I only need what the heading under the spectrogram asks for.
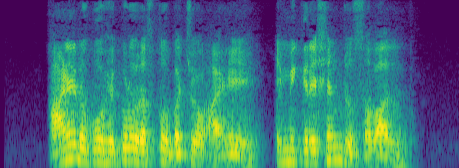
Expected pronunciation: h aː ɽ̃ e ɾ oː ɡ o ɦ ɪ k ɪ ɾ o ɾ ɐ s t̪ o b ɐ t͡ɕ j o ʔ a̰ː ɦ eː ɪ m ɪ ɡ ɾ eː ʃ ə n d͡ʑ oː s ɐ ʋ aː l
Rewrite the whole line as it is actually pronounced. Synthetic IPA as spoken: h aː ɽ̃ e ɾ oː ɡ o ɦ ɪ k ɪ ɽ o ɾ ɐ s t̪ o b ɐ t͡ɕ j o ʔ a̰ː ɦ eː ɪ m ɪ ɡ ɾ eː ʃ ə n d͡ʑ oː s ɐ ʋ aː l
